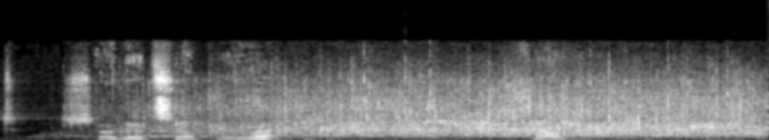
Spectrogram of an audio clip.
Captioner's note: applause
